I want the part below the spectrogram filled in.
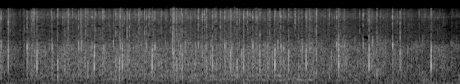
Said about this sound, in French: je vais vous demander de les applaudir très très fort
